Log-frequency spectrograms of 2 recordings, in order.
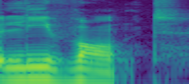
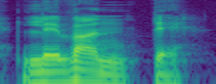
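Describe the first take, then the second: First: Said in the usual way. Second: "Levante" in Italian, sounding the final e; Italian pronunciation. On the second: Shown as a demonstration. Host correcting himself, "Levante" with Italian accent. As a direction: say "Levante" the Italian way, three syllables. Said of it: "I say it in Italian".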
